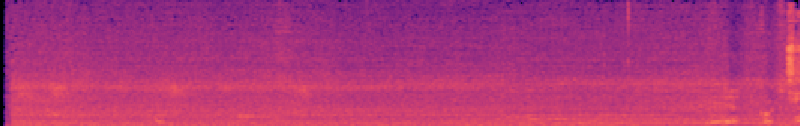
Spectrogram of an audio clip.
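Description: Steady road and engine noise inside a moving car's cabin, with faint voices under it; a voice comes in near the end.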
